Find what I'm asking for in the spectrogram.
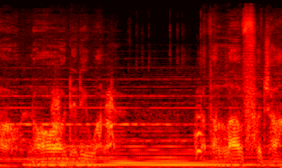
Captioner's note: Buck barking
